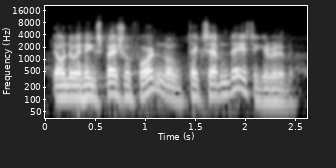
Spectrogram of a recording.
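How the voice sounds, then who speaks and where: A man's voice: lowish voice, sing-song, rapid-fire, gravelly. A man with an American accent playing a droll, grumbling family-man police officer in a radio drama, with a dry, rambling way of talking. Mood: wry complaining. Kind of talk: 1950s radio drama acting, conversational. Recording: dull, hissy old radio recording.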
